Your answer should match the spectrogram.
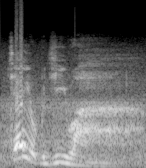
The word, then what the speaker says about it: Jiwa: I love that name, and that's exactly how they said it. I put it on the Google Trend, how to say it. You know, you ask Google to tell you how you say something. And I put it on there, and it said exactly like that.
